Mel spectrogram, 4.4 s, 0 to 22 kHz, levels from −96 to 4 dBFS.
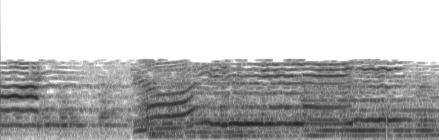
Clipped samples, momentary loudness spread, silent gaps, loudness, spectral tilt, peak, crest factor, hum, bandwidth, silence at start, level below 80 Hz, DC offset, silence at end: under 0.1%; 14 LU; none; -17 LUFS; -10 dB/octave; -6 dBFS; 12 dB; none; 4 kHz; 0 s; -56 dBFS; under 0.1%; 0 s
